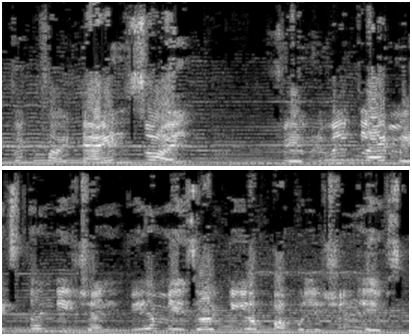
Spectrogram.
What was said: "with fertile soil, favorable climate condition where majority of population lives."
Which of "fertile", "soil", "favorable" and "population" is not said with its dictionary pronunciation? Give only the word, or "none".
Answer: fertile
